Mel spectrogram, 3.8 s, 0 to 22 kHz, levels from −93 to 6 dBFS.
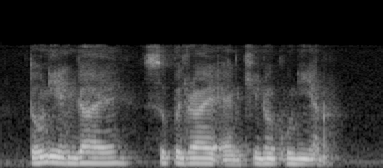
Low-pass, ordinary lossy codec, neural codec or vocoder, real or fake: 7.2 kHz; none; vocoder, 44.1 kHz, 128 mel bands, Pupu-Vocoder; fake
